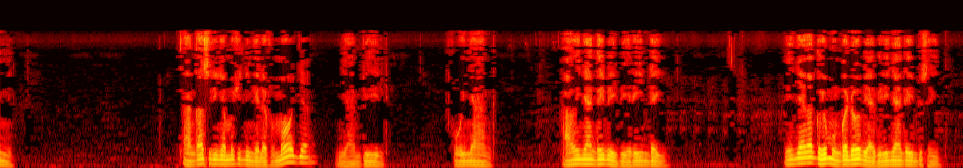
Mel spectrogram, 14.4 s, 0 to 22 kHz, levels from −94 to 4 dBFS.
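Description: Speech clip, likely passed through WMA compression at a low bitrate near 24 kbps, so everything above 10.1 kHz is gone and the whole recording rings and washes with signal-following hiss.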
